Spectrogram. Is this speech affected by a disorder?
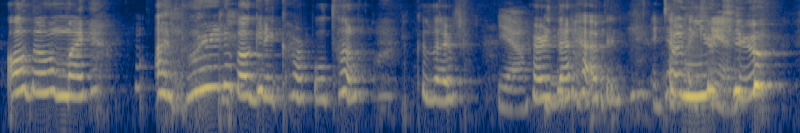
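Yes: cerebral palsy.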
